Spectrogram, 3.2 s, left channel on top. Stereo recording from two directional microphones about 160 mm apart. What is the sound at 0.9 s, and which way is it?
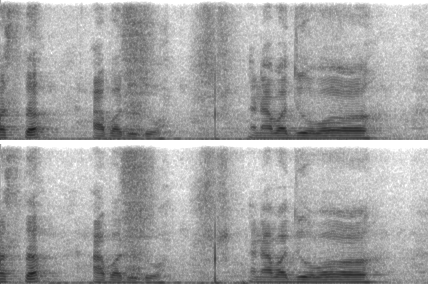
Speech, 55° right (ahead or behind).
